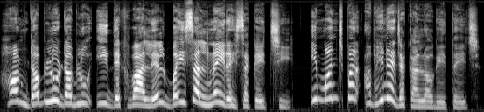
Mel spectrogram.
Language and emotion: Maithili, disgusted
